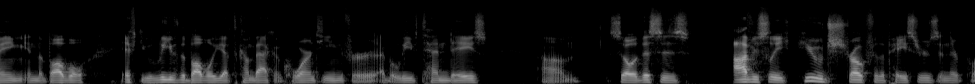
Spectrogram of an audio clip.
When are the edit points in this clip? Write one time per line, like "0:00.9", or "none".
0:07.8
